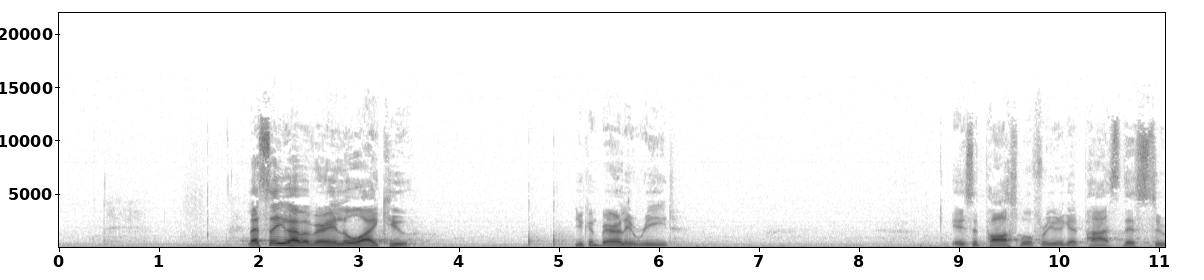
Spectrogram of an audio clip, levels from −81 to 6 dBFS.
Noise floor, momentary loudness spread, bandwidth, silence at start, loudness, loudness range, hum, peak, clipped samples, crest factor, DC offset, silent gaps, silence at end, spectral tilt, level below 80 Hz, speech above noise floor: -52 dBFS; 20 LU; 15 kHz; 1.85 s; -23 LUFS; 13 LU; 60 Hz at -50 dBFS; -2 dBFS; under 0.1%; 24 dB; under 0.1%; none; 0 s; -4.5 dB/octave; -54 dBFS; 29 dB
